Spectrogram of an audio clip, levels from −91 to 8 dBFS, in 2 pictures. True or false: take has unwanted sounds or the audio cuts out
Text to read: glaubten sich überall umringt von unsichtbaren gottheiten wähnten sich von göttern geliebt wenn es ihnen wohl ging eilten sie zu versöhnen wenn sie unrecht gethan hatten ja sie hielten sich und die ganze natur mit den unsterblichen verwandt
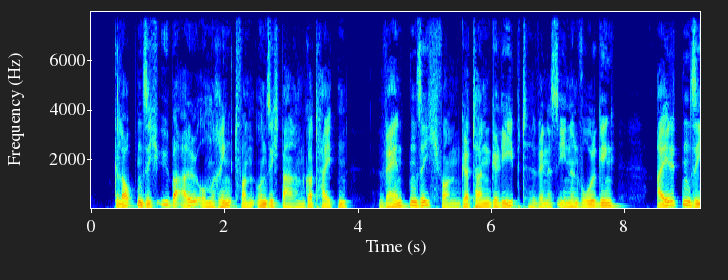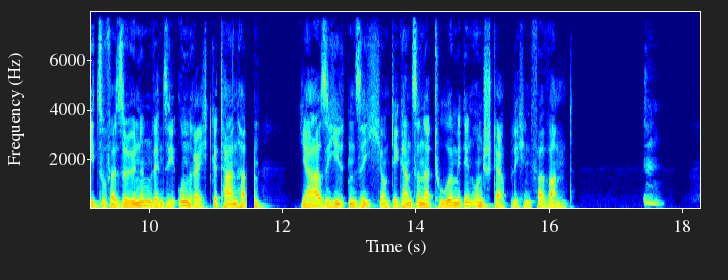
true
